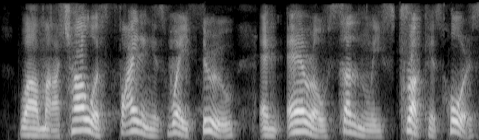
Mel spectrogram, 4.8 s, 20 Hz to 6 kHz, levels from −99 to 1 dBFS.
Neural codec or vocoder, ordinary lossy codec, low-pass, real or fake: none; AAC, 24 kbps; 5.4 kHz; real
